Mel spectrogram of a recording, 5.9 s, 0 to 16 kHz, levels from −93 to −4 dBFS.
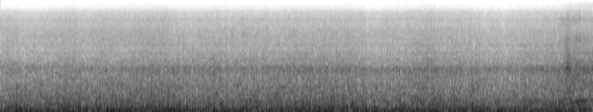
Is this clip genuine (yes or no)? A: yes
